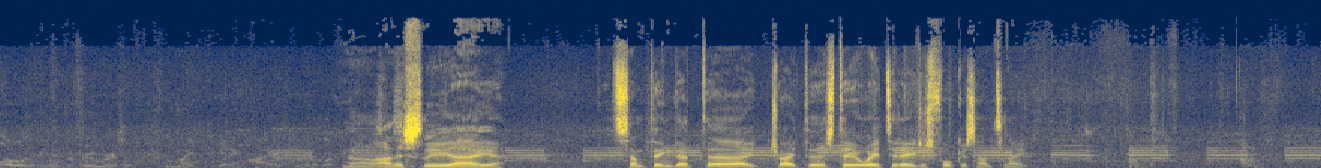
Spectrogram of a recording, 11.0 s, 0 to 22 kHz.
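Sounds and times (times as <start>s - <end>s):
speech: 2.2s - 4.3s, 5.1s - 8.7s
fire alarm buzzing: 2.3s - 11.0s.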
